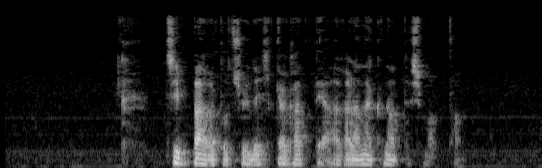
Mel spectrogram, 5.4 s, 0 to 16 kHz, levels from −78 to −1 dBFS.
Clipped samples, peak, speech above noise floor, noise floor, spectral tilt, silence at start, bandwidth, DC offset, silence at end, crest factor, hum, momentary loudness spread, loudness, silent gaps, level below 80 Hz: under 0.1%; 0 dBFS; 35 dB; -58 dBFS; -5.5 dB/octave; 1.2 s; 11.5 kHz; under 0.1%; 0.8 s; 26 dB; none; 18 LU; -24 LUFS; none; -48 dBFS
